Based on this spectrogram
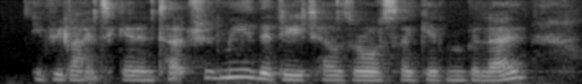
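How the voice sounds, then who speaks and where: A woman speaks at a very fast pace in a fairly low pitch, somewhat breathy. Her tone is dark and mellow, with ordinary pitch variation. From England, Shropshire. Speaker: storyteller, channel founder. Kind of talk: personal storytelling.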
